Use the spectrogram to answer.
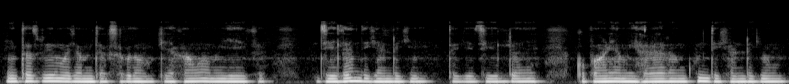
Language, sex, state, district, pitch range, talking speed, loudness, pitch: Hindi, male, Uttarakhand, Tehri Garhwal, 130-135 Hz, 190 wpm, -12 LUFS, 130 Hz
